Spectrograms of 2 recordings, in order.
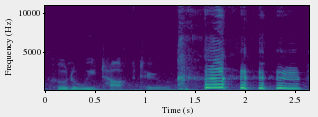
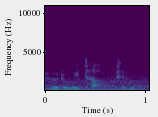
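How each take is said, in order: First: It is said in a stern, firm tone. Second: It is said softly and quietly.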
